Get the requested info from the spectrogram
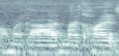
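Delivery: soft, low, hushed gasp of shock.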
